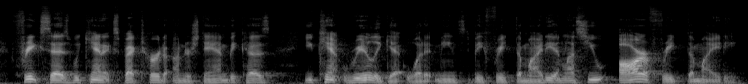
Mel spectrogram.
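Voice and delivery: ordinary delivery, nothing marked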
